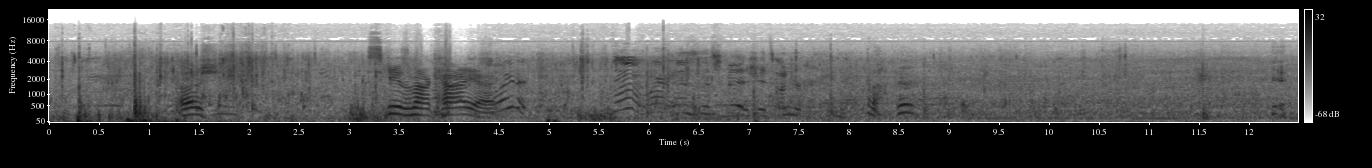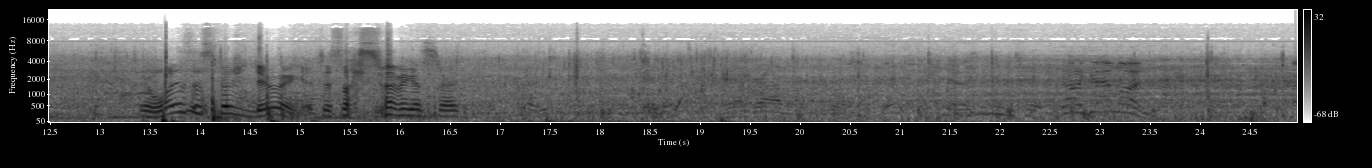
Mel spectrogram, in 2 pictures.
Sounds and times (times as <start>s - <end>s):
Rowboat, canoe, kayak: 0.0s - 24.9s.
